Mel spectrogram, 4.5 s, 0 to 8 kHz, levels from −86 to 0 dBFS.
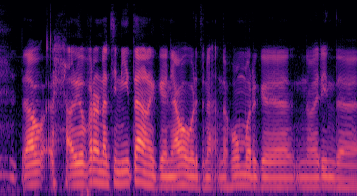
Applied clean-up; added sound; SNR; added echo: none; none; none; none.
